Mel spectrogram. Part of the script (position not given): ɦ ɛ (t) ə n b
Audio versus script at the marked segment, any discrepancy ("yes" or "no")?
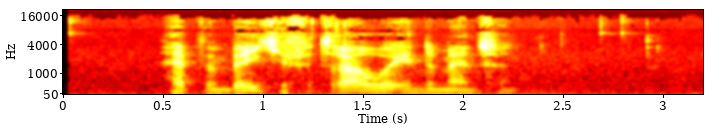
yes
